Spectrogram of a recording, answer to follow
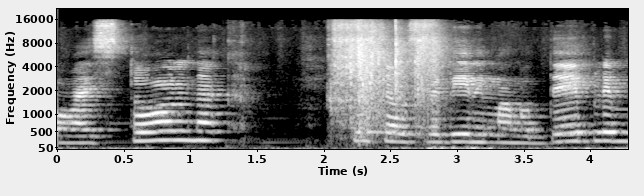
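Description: A woman's voice in long, held tones, like singing or humming, with a short hiss about two seconds in.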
